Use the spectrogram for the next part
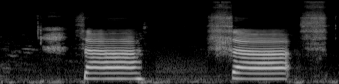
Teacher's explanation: اس سا میں سیٹی کی آواز نہیں آتی. سا اور نرمی سے پڑھا جائے گا. زبان کی نوک دو اوپر والے دانتوں سے لگے گی، ٹچ ہوگی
